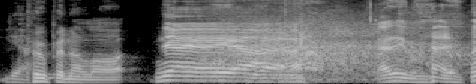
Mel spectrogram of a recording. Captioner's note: laughter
